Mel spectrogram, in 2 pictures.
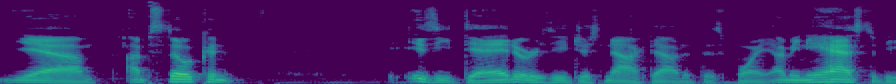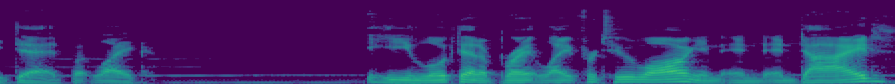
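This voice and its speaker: A man's voice: low-pitched, measured pace, a bit bright. A man doing casual, crude gameplay commentary with sarcastic asides. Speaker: gaming streamer.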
